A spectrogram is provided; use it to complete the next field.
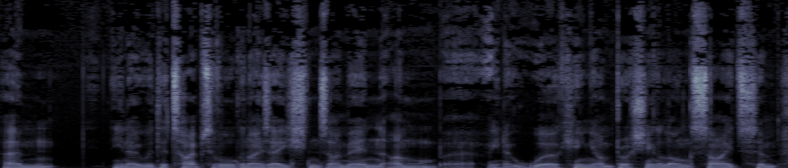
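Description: Speaking at a fairly quick pace, a man with a slight northern English accent has a fairly low pitch and a dark, mellow tone. His intonation is fairly even, and the recording is very clean with a silent background. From northern England. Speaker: business consultant. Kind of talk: casual interview. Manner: halting, hesitant.

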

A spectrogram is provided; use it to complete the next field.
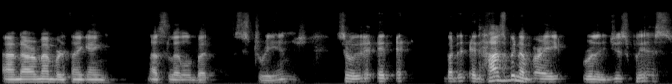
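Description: With a Belfast accent, a man speaks at a moderate pace and medium pitch, his tone bright and sharp and his pitch variation ordinary. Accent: Belfast Northern Irish. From Northern Ireland, Belfast. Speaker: worship leader and songwriter. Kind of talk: interview, storytelling.

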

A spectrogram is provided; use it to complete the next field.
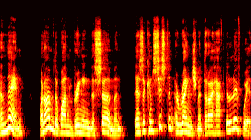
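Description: A man with a British accent, fairly high in pitch, with very wide pitch swings and a fairly quick pace, in a very clean recording with a silent background. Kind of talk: scripted radio talk with personal stories.

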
